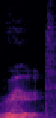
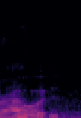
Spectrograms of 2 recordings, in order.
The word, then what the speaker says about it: route: I haven't heard of a root. Uh, at least when it comes to driving, but I've heard of a route. Mhm. Is that the same thing? It is. One of them is correct pronunciation.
